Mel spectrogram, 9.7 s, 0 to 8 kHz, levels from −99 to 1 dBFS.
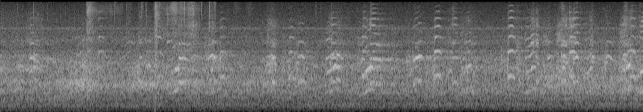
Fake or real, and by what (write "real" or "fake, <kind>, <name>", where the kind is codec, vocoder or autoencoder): fake, vocoder, Vocos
